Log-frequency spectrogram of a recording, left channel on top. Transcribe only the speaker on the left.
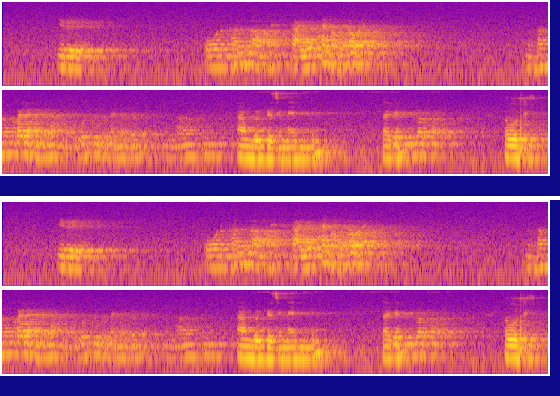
जेरै अ नोंथांजोंहा माने दायो टाइमाबो जाबाय नोंथांजों रायलायनानै आं जोबोद गोजोननाय मोनदों नोंथां।
दे बिदिब्ला नोंथां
